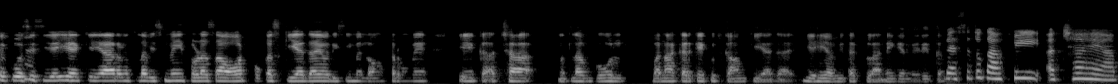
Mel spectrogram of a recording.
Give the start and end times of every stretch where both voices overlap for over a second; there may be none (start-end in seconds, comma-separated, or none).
none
